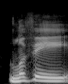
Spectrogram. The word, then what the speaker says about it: Levi: Dan is removed and Levi is the one that's taking his place or levie if you prefer that pronunciation but it's interesting here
